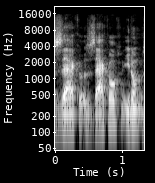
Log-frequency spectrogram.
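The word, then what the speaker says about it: Zakelj: sending into into training camp yeah it's zach zachel you don't say that the j is silent uh in his name so uh i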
